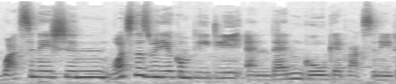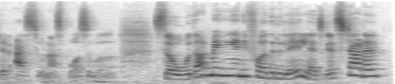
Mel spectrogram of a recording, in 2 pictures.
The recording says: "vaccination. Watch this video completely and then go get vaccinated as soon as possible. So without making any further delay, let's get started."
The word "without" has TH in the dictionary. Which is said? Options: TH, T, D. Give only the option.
T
